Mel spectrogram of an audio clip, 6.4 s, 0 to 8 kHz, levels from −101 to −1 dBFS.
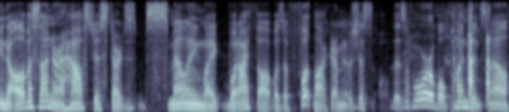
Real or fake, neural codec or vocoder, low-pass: real; none; 7.2 kHz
